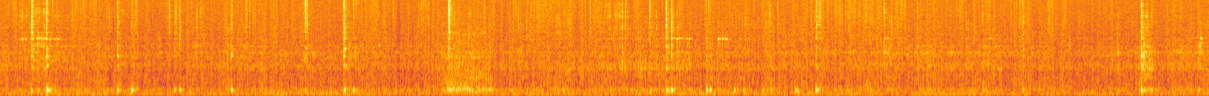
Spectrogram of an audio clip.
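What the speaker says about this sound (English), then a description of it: "More popping. I hear it." Popcorn kernels popping in a pot: scattered, sharp pops at irregular intervals over a faint sizzling background, fairly quiet and close, with no talk.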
